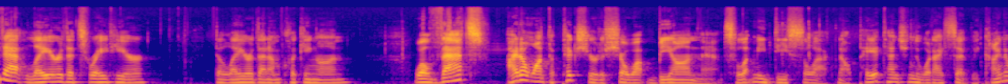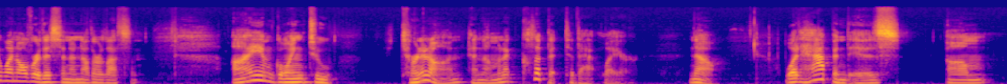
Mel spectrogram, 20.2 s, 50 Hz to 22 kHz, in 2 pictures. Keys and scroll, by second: 7.4 super+d.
